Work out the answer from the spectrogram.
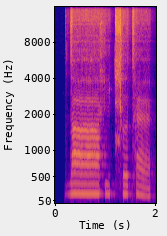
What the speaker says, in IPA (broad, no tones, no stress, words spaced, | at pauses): daːxi t͡ɕʰətʰæ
